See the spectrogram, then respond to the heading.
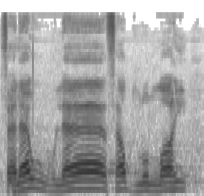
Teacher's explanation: اظهر الحرف الساكن في الاداء اللي هي الواو الساكنه في فلولا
